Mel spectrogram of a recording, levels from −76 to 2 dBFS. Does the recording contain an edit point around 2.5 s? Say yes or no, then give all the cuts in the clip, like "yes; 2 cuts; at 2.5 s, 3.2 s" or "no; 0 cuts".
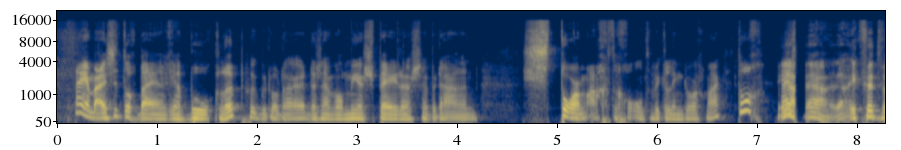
yes; 2 cuts; at 2.5 s, 7.4 s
